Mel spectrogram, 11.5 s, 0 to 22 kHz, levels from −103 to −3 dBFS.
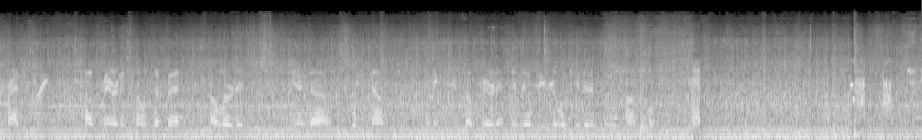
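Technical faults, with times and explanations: No technical faults can be heard in this clip, so there are no times or explanations to give.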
